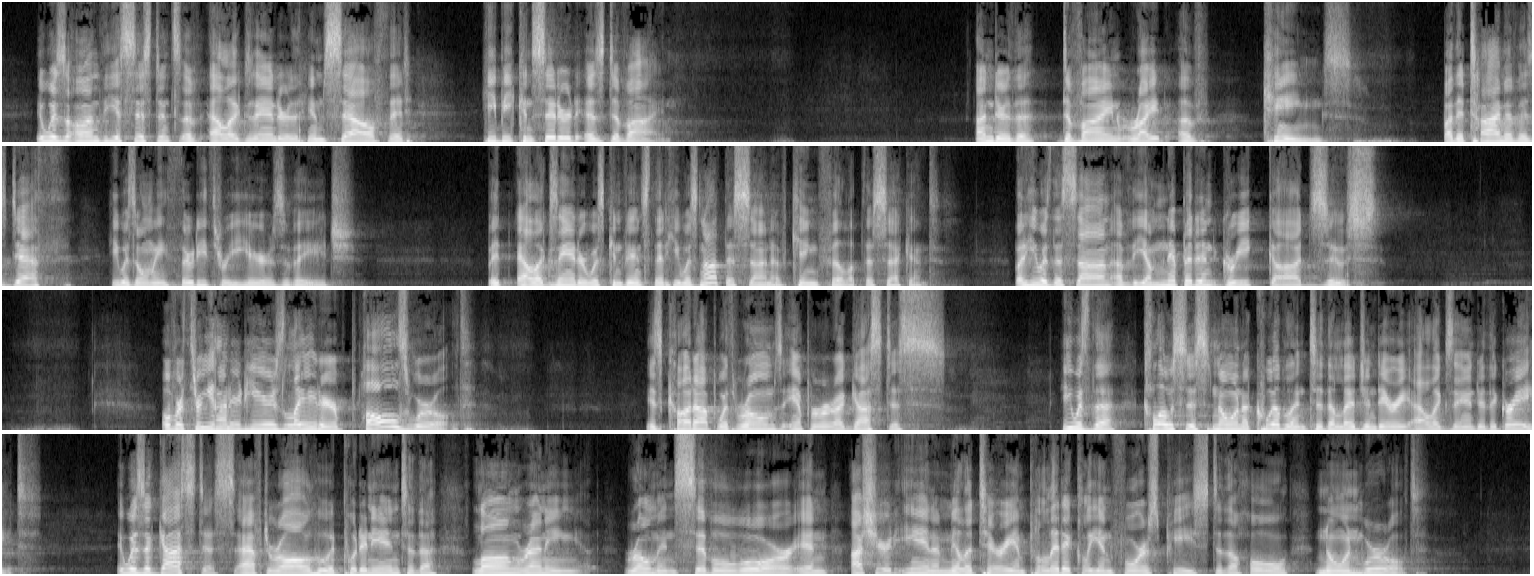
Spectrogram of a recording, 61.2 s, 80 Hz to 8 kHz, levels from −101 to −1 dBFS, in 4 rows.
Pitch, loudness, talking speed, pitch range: 170 Hz, -17 LUFS, 110 wpm, 150-195 Hz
